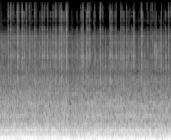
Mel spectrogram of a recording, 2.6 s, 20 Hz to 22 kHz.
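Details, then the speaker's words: VW Passat B3 with a PD150 diesel swap, cruising at 40-50 mph on 17-inch wheels with small tyres: steady low droning hum with no knock or whine. Still present after securing hoses and the exhaust bracket; suspected tyre or road noise, not confirmed. "And I can still hear it. Ugh. It must just be road noise."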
